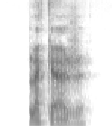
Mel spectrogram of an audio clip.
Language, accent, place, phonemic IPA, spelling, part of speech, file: French, France, Lyon, /pla.kaʒ/, plaquage, noun, LL-Q150 (fra)-plaquage.wav
- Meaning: 1. plating (adding a plate to e.g. metal) 2. tackle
